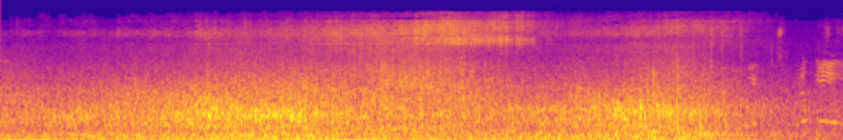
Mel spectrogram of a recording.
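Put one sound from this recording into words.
Cars pass by on a nearby street.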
